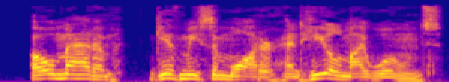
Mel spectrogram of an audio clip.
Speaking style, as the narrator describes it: called out

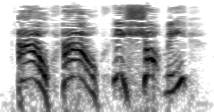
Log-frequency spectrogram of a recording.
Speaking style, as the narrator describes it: Patrick screamed

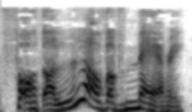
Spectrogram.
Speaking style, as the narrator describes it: Rowena snapped

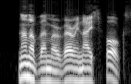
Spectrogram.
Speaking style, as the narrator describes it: Allen said evenly

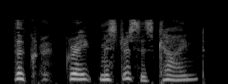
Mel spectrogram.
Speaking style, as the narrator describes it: Leandrin agreed, around hiccups and occasional sobs that she could not stifle

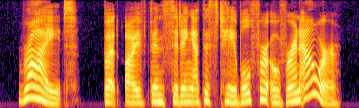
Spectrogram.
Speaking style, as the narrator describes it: Priscilla said in an overly saccharine voice

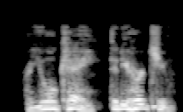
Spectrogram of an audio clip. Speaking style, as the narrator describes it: Brian asked, in a harsh, clipped tone

